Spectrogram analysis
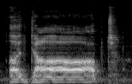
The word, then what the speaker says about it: adopt: Yes, adapt, This is why you should learn to sing. Adapt, adopt. Take those words, and when you sing the vowel, make it long.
